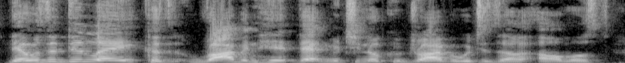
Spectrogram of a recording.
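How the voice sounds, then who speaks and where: High-voiced man recapping wrestling casually. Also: a little fast. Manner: rambling recap with frequent ums and restarts, acts out quotes. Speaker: podcast co-host. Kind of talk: casual wrestling review chat.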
